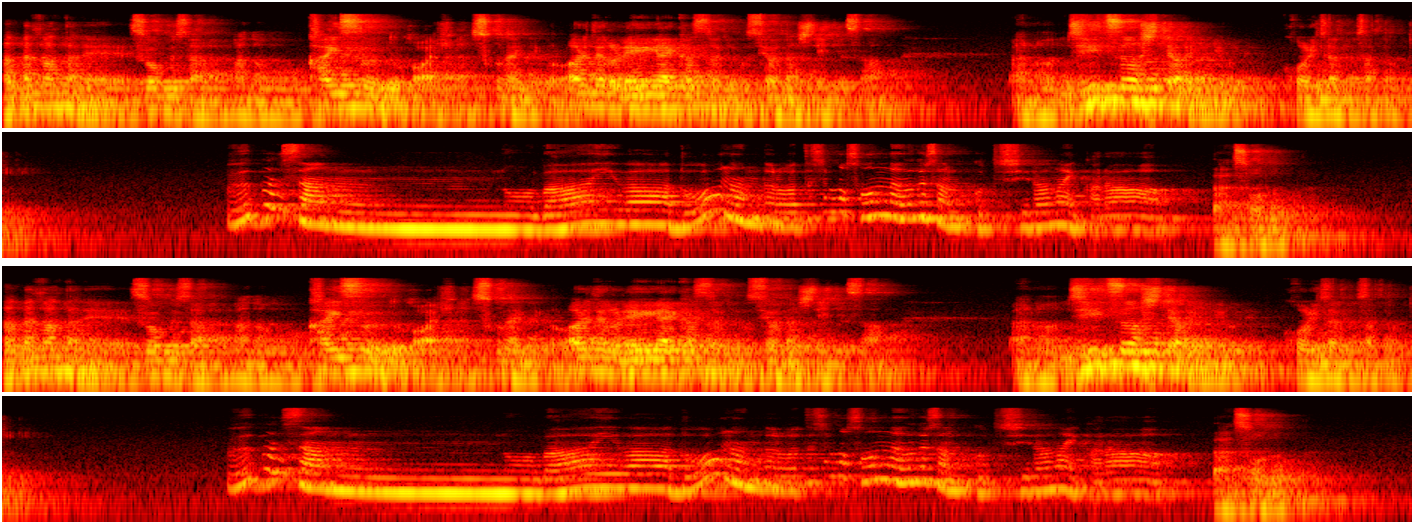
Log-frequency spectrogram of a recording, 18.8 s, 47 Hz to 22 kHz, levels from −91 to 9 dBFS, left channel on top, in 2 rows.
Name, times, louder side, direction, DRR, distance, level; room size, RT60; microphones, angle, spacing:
voice 1, 0.0-5.9 6.7-8.3 8.6-9.3 17.5-18.1, equal, 35° left, 0 dB, 7.5 m, -25 dB
voice 2, 10.9-17.2, left 1 dB, 55° left, 6 dB, 2.7 m, -27 dB
25.5 x 18.0 x 9.2 m, 1.1 s
head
